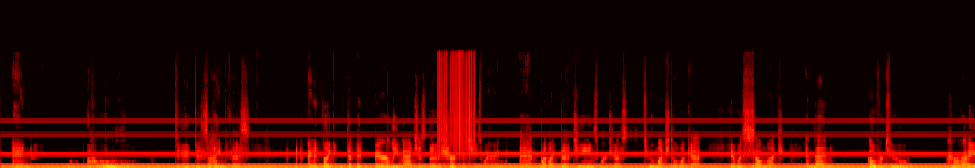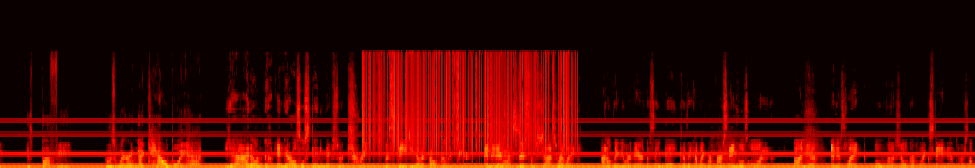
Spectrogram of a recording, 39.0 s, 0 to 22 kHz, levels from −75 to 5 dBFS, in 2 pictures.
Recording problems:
electrical hum; loud; throughout; 60 Hz, 5 dB below the speech
crackling; loud; at 8.5 s and from 27 to 31 s; 4 dB below the speech
high-pitched whine; noticeable; throughout; 2 kHz, 15 dB below the speech

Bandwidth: 15 kHz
